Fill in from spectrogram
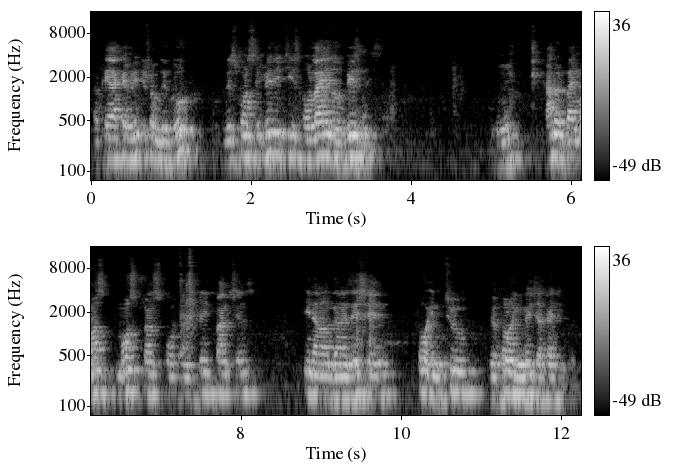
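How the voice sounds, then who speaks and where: A man's voice: mid-range voice, flat delivery, moderate pace, a little mellow, a little hiss or hum. A middle-aged man from Zambia teaches a class in a casual lecture style, often checking in with "right?" and repeating words as he goes. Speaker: trainer. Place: training classroom. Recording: echoey room, distant mic, dull sound.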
